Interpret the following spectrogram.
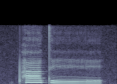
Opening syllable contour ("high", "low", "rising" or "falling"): high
